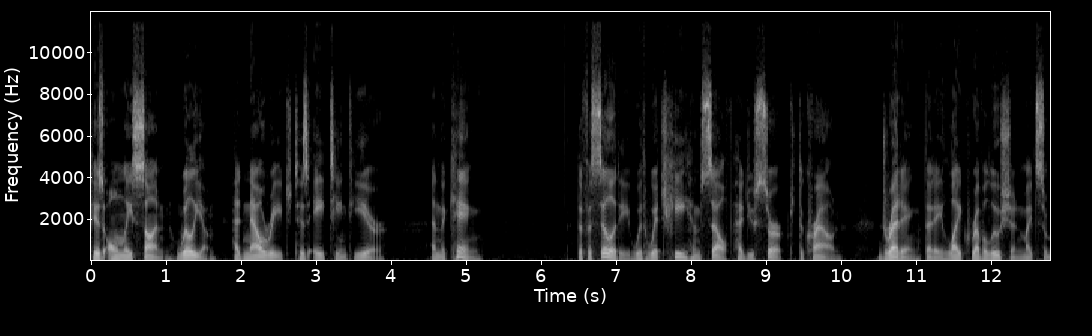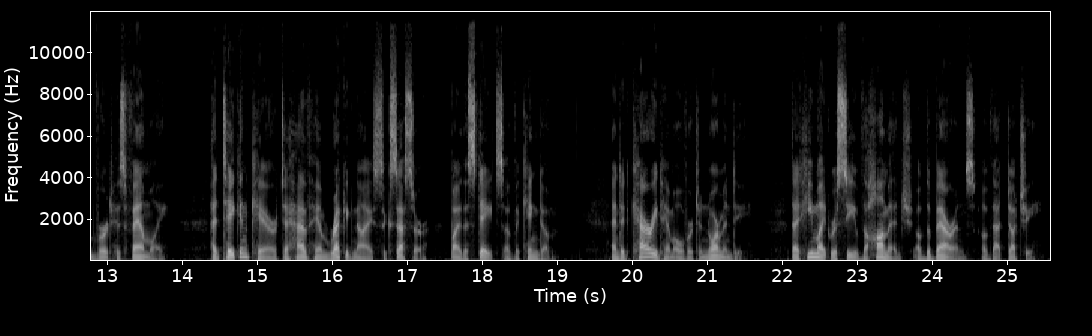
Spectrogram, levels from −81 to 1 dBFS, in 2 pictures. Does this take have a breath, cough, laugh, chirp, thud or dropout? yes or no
no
